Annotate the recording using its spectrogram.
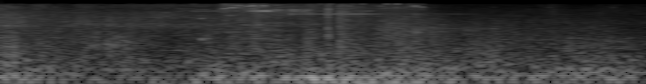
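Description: A fiery spell bursts with a roaring whoosh.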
